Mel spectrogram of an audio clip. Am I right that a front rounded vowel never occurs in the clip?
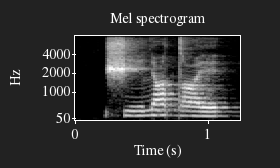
yes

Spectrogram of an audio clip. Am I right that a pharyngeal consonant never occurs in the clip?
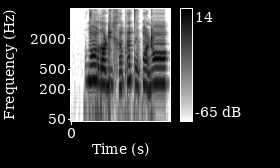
yes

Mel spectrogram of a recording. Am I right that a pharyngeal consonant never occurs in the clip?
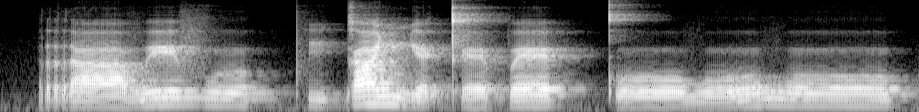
yes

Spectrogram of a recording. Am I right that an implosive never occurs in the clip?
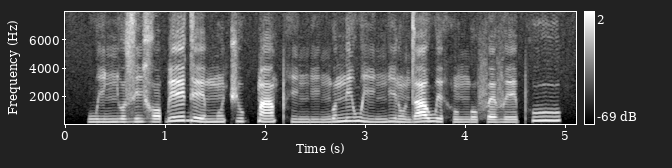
no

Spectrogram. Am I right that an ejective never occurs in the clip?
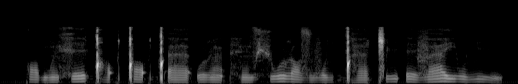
no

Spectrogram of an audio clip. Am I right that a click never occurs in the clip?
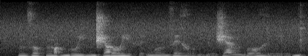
yes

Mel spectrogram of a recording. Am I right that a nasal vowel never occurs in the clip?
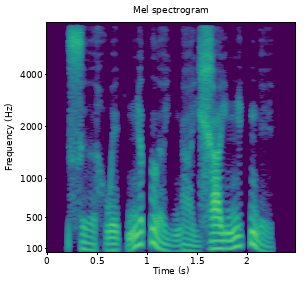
yes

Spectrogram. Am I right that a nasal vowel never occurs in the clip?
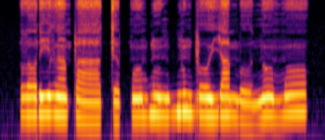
no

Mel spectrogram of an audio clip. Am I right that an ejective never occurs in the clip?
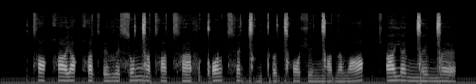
no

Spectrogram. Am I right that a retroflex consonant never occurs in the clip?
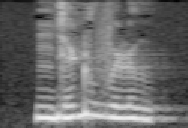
no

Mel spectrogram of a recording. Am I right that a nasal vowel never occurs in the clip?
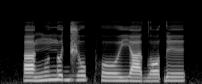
no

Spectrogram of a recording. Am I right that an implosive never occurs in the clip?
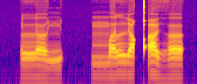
yes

